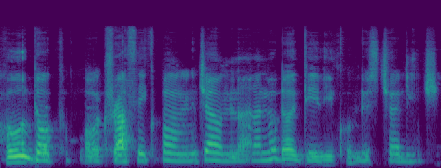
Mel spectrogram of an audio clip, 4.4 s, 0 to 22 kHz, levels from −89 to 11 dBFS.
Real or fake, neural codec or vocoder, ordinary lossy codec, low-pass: fake; codec, 24 kHz, 0.9 kbps, WavTokenizer, medium music audio release; none; none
